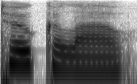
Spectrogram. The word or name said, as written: Tokelauan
